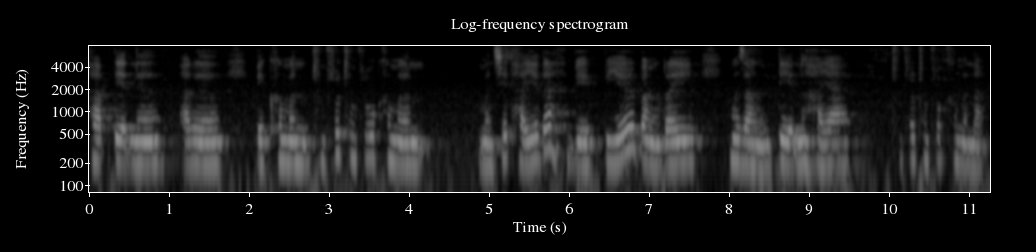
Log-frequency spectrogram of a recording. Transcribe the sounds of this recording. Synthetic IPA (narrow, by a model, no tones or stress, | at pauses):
tʰap̚det̚nɯa̰ɾɯbekʰːɯmɯntʰumpʰlotʰumpʰlokʰɯmɯn | mɯnsethajɯdabek̚bijɯbaŋdajmɯzaŋdet̚nɯɦajatʰumpʰlotʰumpʰlokʰɯmɯnːa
